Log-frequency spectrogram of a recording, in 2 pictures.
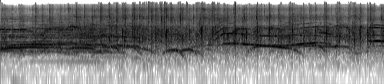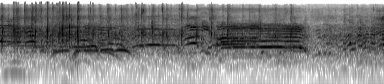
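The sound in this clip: An audience at a guitar performance erupts in cheering, clapping and whooping, a dense, loud wall of voices and applause that stays strong for most of the stretch before dipping briefly near the end.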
